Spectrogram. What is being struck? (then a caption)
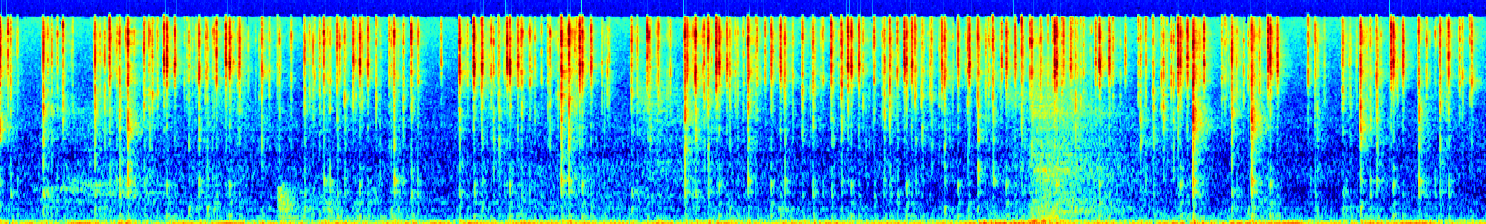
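Aluminum and plastic low-profile keyboard. Fingertips type continuously on a white, low-profile Apple Magic Keyboard with an aluminum base and plastic keys, resting on a wooden desk. Rapid, light clicks and taps run without pause, each dying away almost at once, over a steady low hum.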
